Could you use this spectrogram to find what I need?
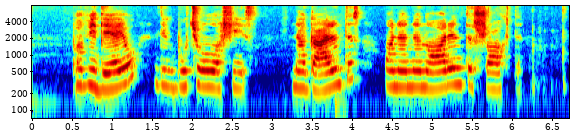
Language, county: Lithuanian, Alytus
